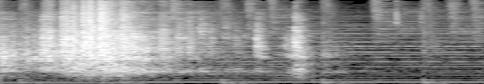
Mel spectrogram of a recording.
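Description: Aluminum ramp sliding across a trailer's metal rail: a scrape of about a second that fades out, then a light knock. Background music plays throughout.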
